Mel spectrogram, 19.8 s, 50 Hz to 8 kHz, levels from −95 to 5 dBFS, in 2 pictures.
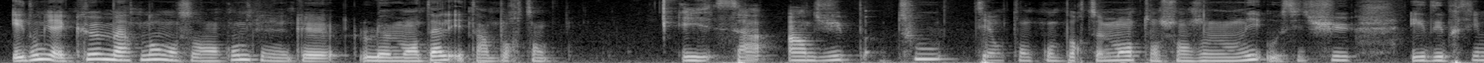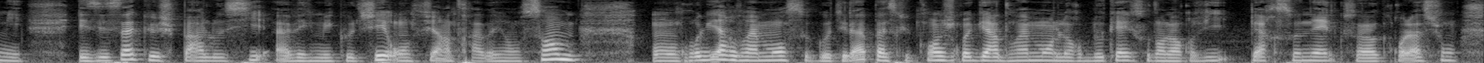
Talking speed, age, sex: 225 wpm, 20-39, female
